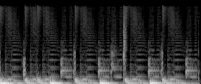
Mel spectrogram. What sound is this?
A propelling rhythmic loop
